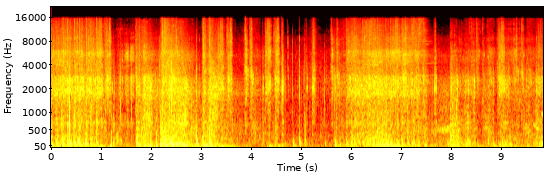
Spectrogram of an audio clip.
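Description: Wooden building pieces clack quickly into place in a video game.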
